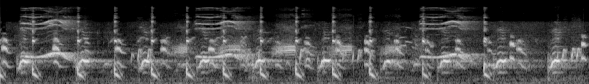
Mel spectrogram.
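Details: Decoy bird calls for the migration season: steady run of downward-swooping whistles about twice a second, with a chattering chorus of other birds behind.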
